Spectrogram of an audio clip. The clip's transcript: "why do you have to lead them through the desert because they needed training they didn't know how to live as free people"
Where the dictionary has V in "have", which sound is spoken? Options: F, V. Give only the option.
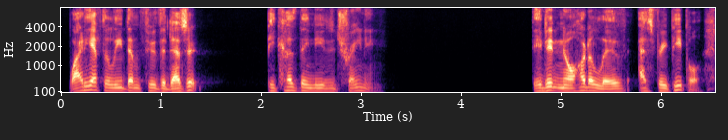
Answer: F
